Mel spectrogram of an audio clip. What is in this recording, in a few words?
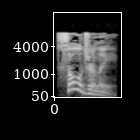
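"soldierly", English, British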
